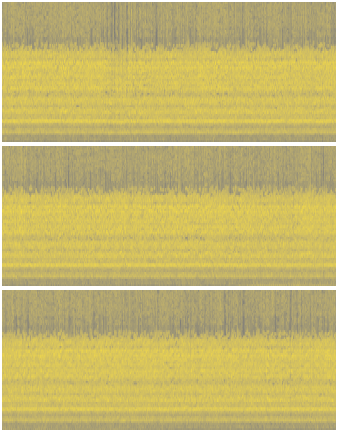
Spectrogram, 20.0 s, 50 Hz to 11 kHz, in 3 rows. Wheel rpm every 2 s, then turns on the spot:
240, 230, 230, 240, 230, 240, 230, 230, 230, 230.
none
